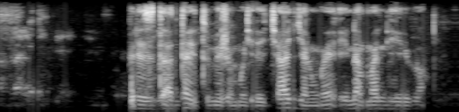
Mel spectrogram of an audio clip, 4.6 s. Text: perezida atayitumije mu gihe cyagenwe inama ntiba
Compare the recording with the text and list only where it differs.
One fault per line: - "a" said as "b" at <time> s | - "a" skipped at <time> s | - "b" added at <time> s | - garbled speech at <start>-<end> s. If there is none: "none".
none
